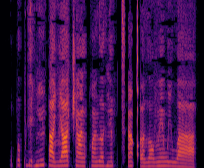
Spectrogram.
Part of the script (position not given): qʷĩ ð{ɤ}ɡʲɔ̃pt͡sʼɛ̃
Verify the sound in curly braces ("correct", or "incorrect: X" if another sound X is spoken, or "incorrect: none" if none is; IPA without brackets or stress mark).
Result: correct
